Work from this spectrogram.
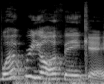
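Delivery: normal talking voice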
